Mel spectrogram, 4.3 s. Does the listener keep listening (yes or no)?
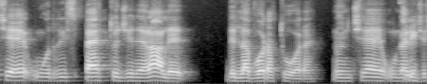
yes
